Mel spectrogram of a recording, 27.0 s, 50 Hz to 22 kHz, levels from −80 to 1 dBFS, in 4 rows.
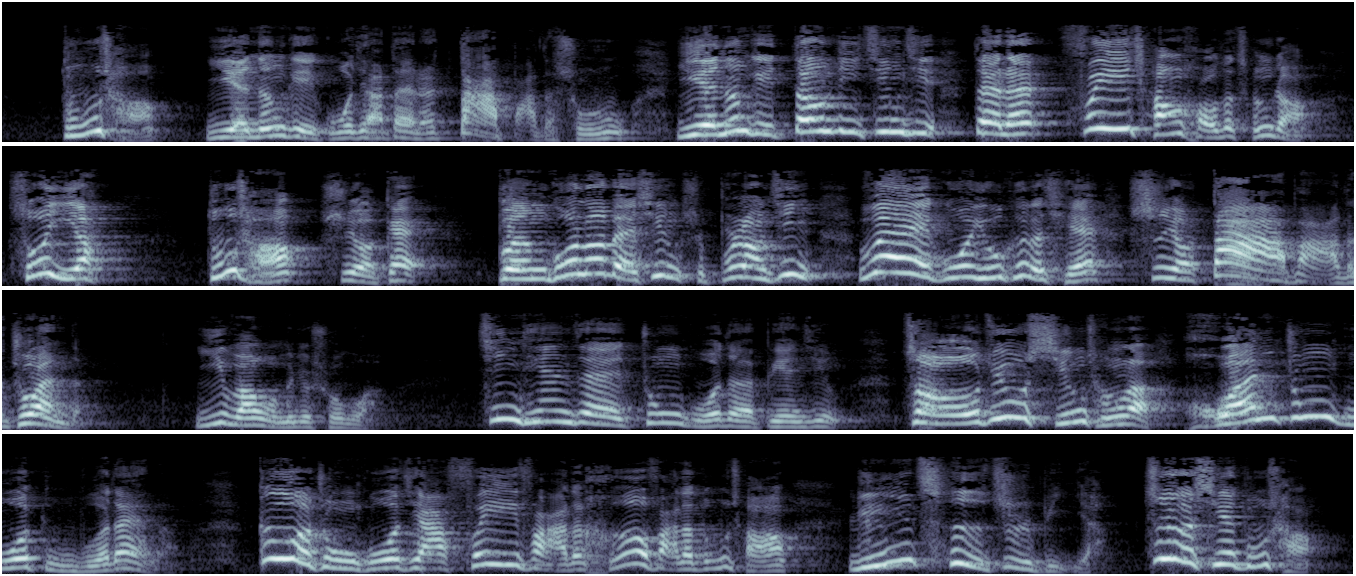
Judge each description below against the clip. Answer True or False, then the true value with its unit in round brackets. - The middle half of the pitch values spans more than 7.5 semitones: True (8.0 semitones)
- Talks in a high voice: True (290 Hz)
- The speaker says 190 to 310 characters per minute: True (240 characters per minute)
